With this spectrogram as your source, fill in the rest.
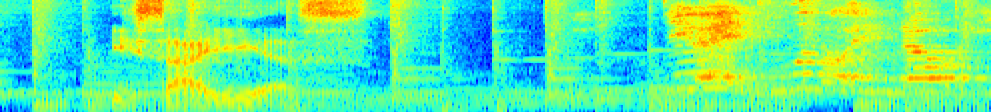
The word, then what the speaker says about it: Isaias: okay here we go isaiah isaiah what if i told you it was spanish would that help no no no not at all all right so both of you the correct pronunciation is isaias there is literally no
